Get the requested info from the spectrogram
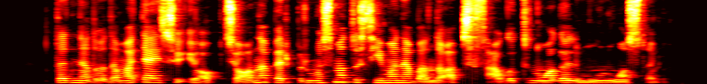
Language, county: Lithuanian, Telšiai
